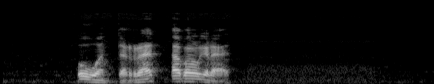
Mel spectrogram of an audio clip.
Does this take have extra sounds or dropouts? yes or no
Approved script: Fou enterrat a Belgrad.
no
